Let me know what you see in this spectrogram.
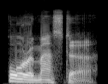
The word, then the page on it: whoremaster: British English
